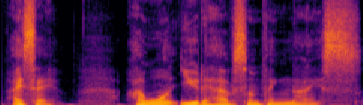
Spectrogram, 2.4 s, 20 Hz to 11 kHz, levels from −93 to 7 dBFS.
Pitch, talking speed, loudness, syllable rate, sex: 140 Hz, 225 wpm, -19 LUFS, 6.0 syllables/s, male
